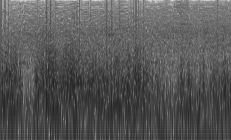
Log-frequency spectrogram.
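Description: Wind buffeting a GoPro camera's microphone: a loud, steady, rumbling rush of noise, heaviest in the low end.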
